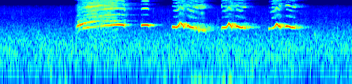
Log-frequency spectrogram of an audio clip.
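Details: Orange-headed thrush song with continuous gurgling water behind: a loud slurred whistled phrase followed by four shorter rising-and-falling whistles in quick succession.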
